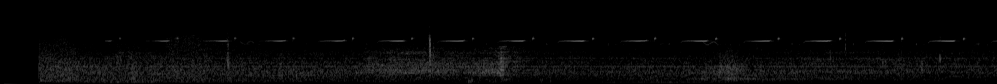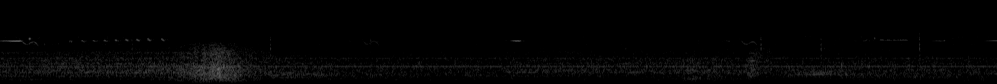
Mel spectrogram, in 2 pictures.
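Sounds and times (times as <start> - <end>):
bird trill: 1.0 - 11.7, 17.2 - 19.9
songbird whistled note: 1.0 - 11.7.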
